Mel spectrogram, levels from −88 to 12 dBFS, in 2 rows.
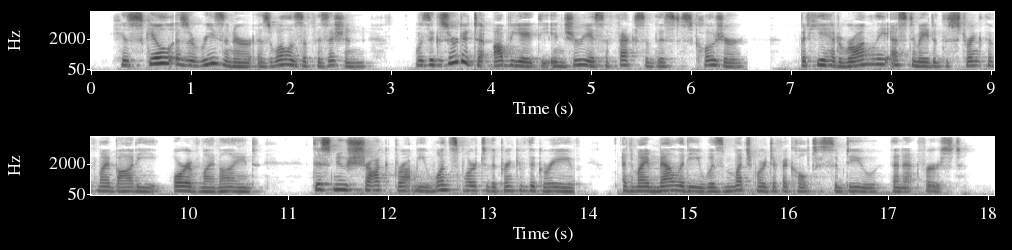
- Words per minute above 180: Yes, average, 195 wpm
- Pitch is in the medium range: Yes, medium, 175 Hz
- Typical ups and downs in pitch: Yes, average, 3.9 semitones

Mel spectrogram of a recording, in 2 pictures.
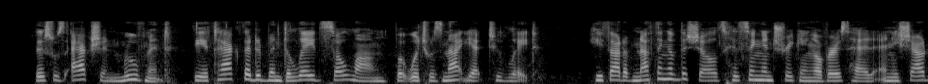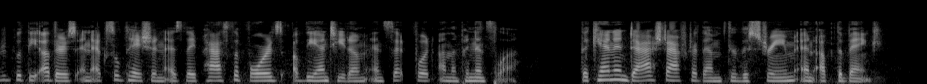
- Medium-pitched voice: Yes, medium, 175 Hz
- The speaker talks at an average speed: No, fast, 210 wpm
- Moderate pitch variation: Yes, average, 3.2 semitones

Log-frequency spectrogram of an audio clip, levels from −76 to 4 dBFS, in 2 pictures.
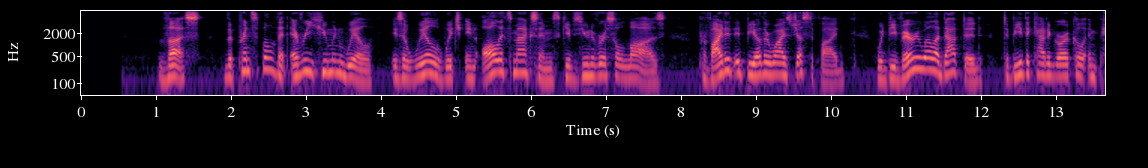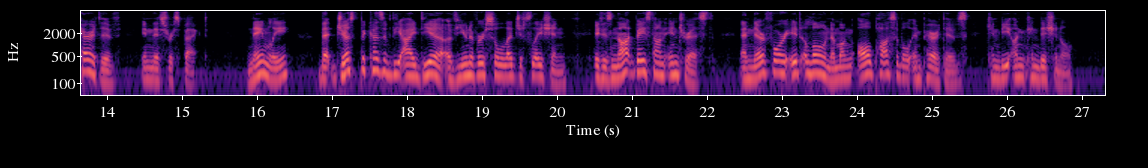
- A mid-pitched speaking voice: Yes, medium, 155 Hz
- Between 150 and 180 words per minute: No, average, 140 wpm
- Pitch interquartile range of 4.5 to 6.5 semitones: Yes, wide, 5.4 semitones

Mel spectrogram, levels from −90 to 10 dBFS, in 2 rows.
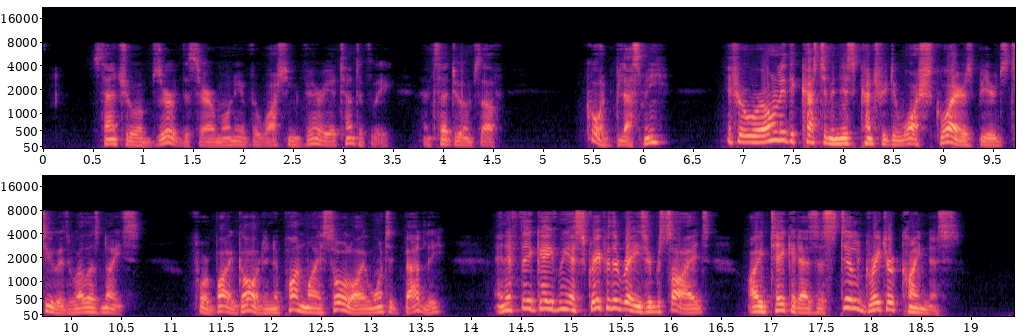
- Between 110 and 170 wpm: No, average, 200 wpm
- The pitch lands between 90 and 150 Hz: Yes, low, 135 Hz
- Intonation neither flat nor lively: No, wide, 8.8 semitones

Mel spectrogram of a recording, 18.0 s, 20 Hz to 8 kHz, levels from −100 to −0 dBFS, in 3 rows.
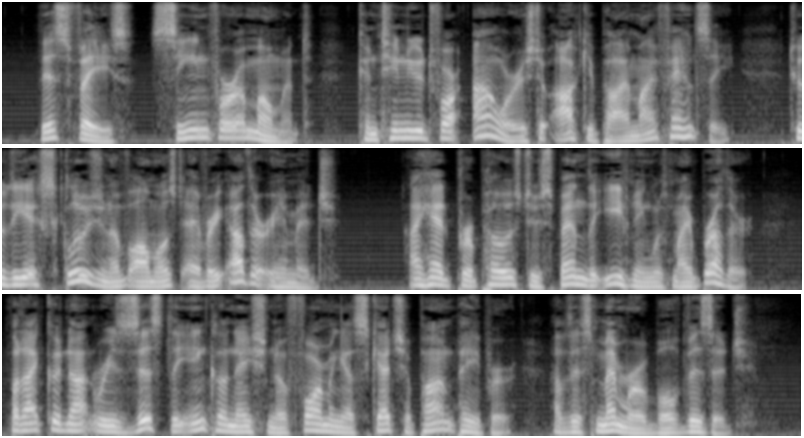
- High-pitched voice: No, low, 120 Hz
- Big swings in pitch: Yes, wide, 6.7 semitones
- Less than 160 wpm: No, average, 165 wpm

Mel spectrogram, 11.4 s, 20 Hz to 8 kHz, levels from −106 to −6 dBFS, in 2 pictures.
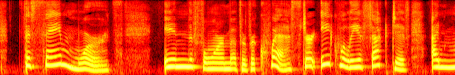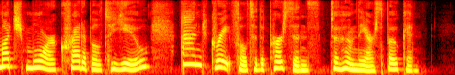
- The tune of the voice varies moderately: No, wide, 6.6 semitones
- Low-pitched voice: No, high, 205 Hz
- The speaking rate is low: No, average, 160 wpm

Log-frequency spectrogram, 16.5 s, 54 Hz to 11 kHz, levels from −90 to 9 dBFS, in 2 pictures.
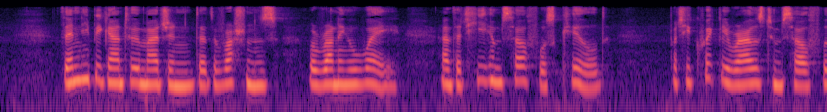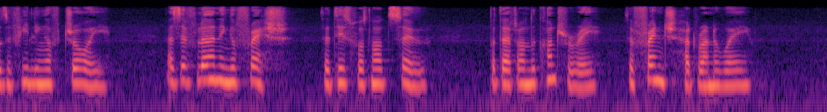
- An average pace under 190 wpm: Yes, average, 165 wpm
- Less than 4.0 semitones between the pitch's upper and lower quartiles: Yes, narrow, 2.4 semitones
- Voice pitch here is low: No, high, 205 Hz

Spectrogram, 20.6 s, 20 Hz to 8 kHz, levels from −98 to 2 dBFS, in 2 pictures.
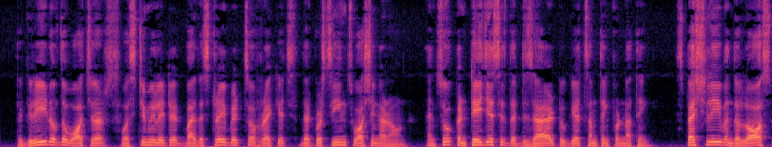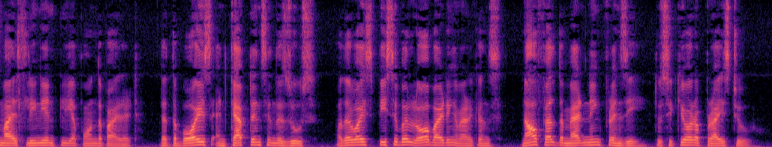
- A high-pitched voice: No, low, 125 Hz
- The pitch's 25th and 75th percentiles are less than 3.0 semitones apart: No, average, 3.6 semitones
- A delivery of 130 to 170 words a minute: No, average, 180 wpm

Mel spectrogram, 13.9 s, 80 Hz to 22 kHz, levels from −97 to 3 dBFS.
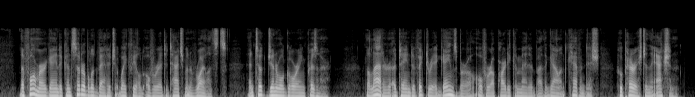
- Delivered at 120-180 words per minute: Yes, average, 165 wpm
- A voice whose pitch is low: Yes, low, 110 Hz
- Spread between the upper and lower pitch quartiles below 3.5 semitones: Yes, average, 2.7 semitones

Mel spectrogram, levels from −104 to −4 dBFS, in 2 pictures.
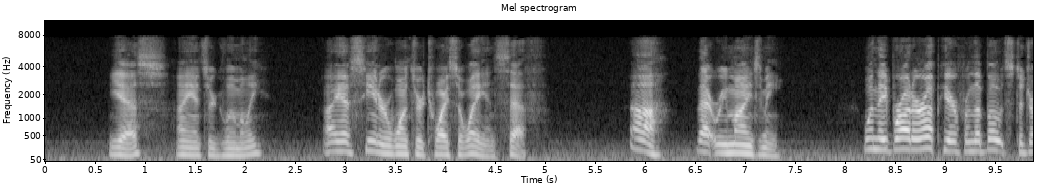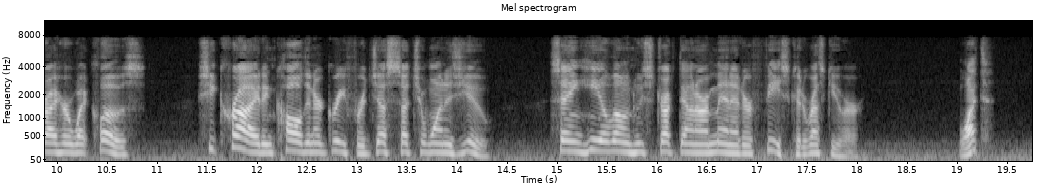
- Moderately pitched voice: Yes, medium, 160 Hz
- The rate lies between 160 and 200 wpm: Yes, average, 190 wpm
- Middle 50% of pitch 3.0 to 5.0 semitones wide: No, wide, 5.5 semitones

